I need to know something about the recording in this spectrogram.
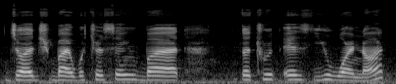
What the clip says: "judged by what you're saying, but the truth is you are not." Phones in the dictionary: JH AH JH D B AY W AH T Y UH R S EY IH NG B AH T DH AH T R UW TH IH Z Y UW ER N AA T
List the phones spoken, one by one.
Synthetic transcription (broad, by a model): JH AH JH B AY W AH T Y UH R S EY IH NG B AH T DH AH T R UW T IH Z Y UW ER N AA T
